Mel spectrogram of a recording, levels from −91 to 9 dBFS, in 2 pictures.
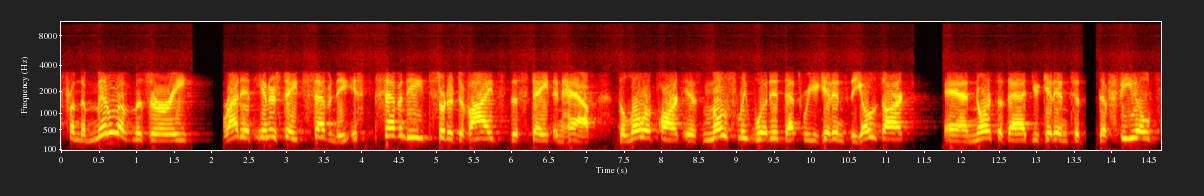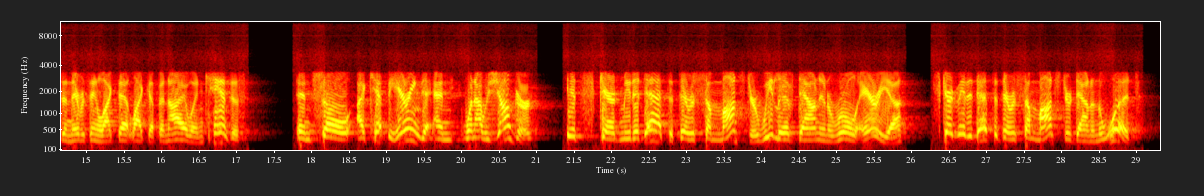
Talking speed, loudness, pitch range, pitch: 185 wpm, -14 LUFS, 135-155 Hz, 145 Hz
